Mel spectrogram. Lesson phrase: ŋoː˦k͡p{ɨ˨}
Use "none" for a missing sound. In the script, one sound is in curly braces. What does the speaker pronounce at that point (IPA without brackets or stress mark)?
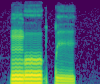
ɨ˨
